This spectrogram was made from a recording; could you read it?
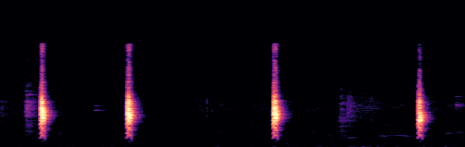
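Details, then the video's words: Lonely tame white-breasted woodswallow without a companion calling with sharp grating notes, four strong calls at uneven intervals of one to two seconds, low hum behind. "KESEDIHAN BURUNG KEKEP BABI TANPA TEMAN"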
